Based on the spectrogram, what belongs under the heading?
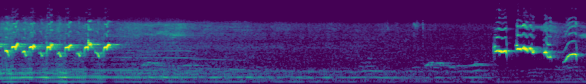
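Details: Greater green leafbird with quick repeated falling chirps at the start and a jumble of slurred notes at the end, separated by a low humming background.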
